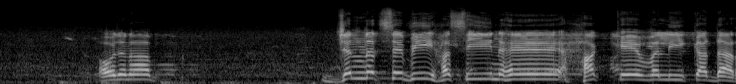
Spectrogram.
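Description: A man sings and recites with feeling through a microphone and loudspeaker.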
